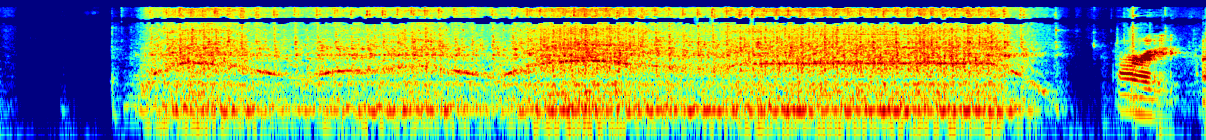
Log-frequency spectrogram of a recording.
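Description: A sewing machine runs with a steady, fast whirring hum.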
